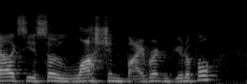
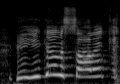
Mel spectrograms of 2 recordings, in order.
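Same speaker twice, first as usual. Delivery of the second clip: squeaked out, very high-pitched and loud; 6 dB louder than usual. Imagining the Lady of the Lake handing Sonic the sword, squeaky Amy voice. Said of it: "I could just imagine her with a squeaky voice".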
